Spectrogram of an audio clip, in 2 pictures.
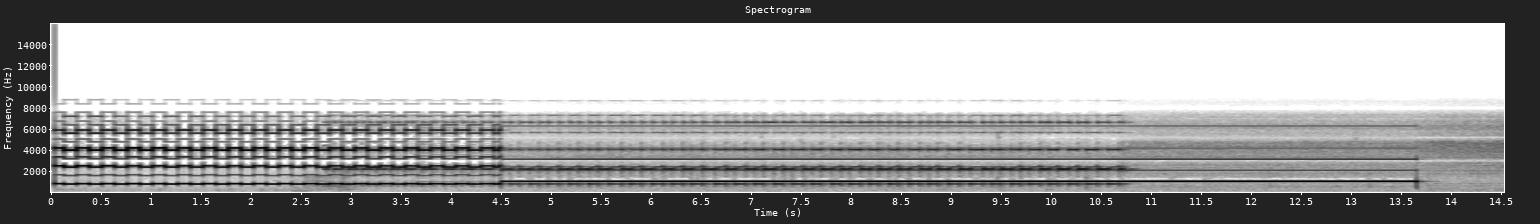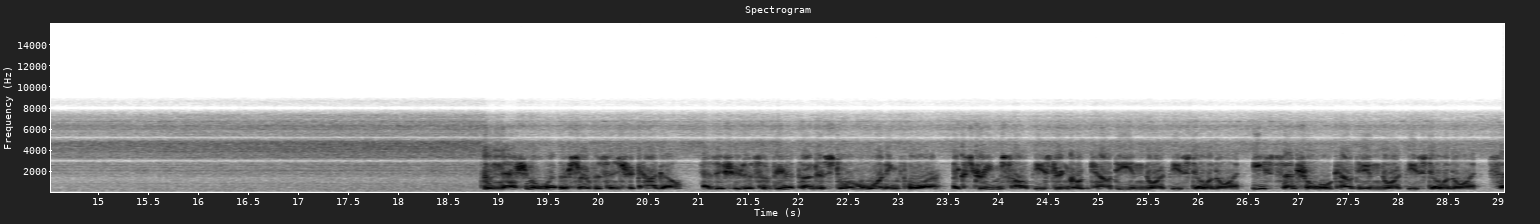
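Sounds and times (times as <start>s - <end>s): warbling electronic alert tone: 0.0s - 13.7s
steady alarm tone: 0.0s - 13.9s
faint radio hiss: 17.2s - 29.0s.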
